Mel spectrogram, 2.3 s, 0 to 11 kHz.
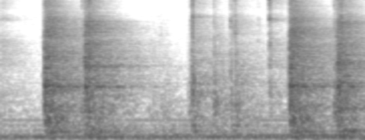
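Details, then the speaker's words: S54-swapped BMW E36: starter won't rotate the engine, only sharp single clicks a few per second at uneven spacing; owner plans to check grounds and power. "Alright, so I'm still having the same issue. The starter is not even trying to crank over the motor right now. All I get is this, which is it's a clicking noise."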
